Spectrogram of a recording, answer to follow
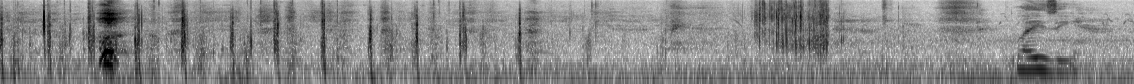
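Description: Footsteps on a paved path, two or three a second, under heavy out-of-breath panting after climbing a hill. A loud gasp comes about a second in, a long breathy exhale around six seconds, and a short falling vocal sound near the end.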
